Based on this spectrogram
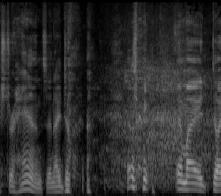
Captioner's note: laughter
